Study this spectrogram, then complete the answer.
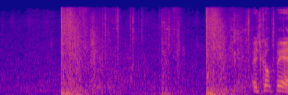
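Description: A rifle fires sharp, echoing shots.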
